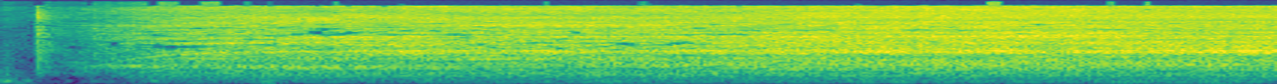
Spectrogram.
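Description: A hair dryer switches on with a click and blows a steady, loud whooshing drone over decoupage paper, holding constant close to the listener.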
